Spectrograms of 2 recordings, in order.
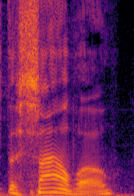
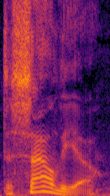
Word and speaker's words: DeSalvo: And I go, "Yeah, his name's DeSalvo, and I pronounce it DeSalvio."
